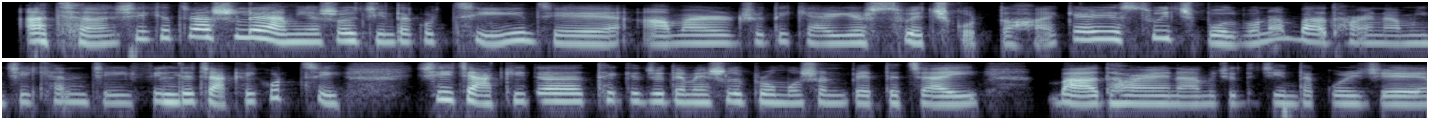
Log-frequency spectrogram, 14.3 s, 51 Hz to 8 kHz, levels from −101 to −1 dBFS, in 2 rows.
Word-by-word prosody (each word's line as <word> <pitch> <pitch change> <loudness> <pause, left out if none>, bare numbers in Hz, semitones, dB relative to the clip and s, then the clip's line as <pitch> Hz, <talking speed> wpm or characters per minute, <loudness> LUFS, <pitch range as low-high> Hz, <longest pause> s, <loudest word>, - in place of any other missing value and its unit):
আচ্ছা 240 -5 +6 0.2
সেক্ষেত্রে 315 +4 -2
আসলে 330 0 +7
আমি 225 +1 -4
আসলে 240 +1 +4
চিন্তা 225 0 -4
করছি 230 +1 -8 0.3
যে 205 - -9 0.5
আমার 205 +2 +1 0.2
যদি 215 +2 -11
ক্যারিয়ার 200 +1 -3
সুইচ 230 -4 -2
করতে - - -11
হয়। - - -6
ক্যারিয়ার 275 -1 +1
সুইচ 310 -2 -2
বলব 190 -2 -4
না, - - -4
বা 235 - +3
ধরেন 205 - -7
আমি 200 +1 -13
যেখানে 225 +1 -11
যে - - -10 0.2
ফিল্ডে 230 0 -2
চাকরি 230 - +1
করছি 320 -8 -7 0.5
সেই 275 -1 +1
চাকরিটা 235 +5 +2 0.3
থেকে 250 -1 -9
যদি 230 -1 -4
আমি 215 - -4
আসলে 230 +2 +5
প্রমোশন 210 -1 -4
পেতে 195 0 -7
চাই, 180 -2 +2 0.5
বা - - +9 0.2
ধরেন 195 -1 -2
আমি 185 - -11
যদি 195 +4 -16
চিন্তা 195 0 -10
করি 195 -1 -8
যে 185 - -1
220 Hz, 175 wpm, -24 LUFS, 195-240 Hz, 0.5 s, বা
